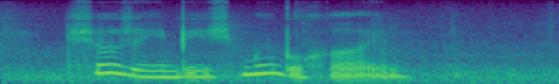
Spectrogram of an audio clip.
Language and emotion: Russian, sad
